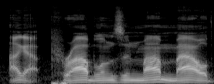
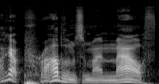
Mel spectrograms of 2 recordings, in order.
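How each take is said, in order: First: It is said in a flirty, seductive tone. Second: It is said in a plain, matter-of-fact tone. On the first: It suggests a sexually transmitted disease. "the like sexy way is not at all sexy" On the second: It makes listeners uncomfortable. "people are like, ooh"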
